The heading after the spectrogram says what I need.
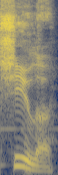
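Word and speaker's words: Sighle: a film producer, and Sigel, pronounced Sheila, Lancaster.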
